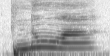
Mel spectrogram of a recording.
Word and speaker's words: Noah: Another example is Noah.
